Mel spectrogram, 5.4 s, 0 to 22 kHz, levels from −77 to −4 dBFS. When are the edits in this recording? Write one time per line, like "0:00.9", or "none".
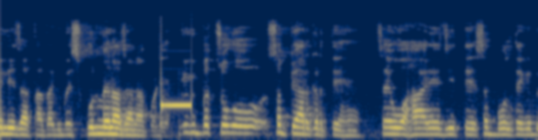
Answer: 0:01.9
